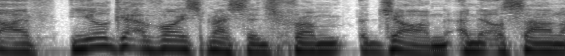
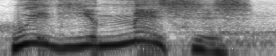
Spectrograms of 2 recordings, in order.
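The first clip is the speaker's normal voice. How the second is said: John Bishop stage voice; 8 semitones higher, slower than usual. Retold or imitated. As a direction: belt it out slowly like a Scouse comic on stage. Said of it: "if you've ever seen John Bishop on stage".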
